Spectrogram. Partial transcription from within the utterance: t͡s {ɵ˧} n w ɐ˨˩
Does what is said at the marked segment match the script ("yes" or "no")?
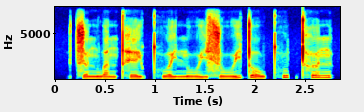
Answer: no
